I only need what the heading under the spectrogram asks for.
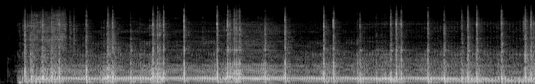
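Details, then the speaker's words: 1973 Suzuki TS250 Savage two-stroke, barn find after 25 years, carb recently worked on, not started for a few days, choked with a little throttle: catches at once into a raspy, slightly uneven cold idle with throttle blips; normal cold start. "I hadn't started in a few days, so we'll we'll see how it does. It's probably going to be a little smoky"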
